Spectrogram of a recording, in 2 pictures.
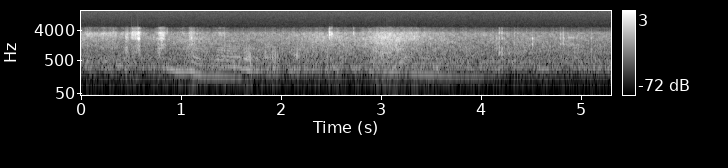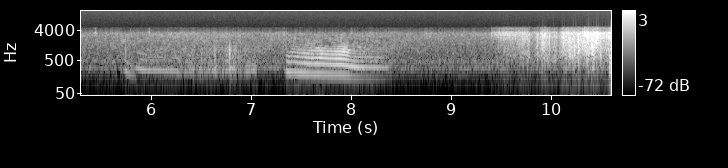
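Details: Pet cat asleep and snoring indoors, with low, droning tones that slide downward, repeated roughly every two to three seconds. A louder, buzzier wavering breath comes near the end, followed by a burst of rustling.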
